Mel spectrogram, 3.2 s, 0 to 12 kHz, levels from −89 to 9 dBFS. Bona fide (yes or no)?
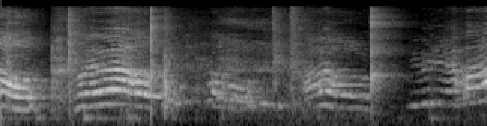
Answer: yes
